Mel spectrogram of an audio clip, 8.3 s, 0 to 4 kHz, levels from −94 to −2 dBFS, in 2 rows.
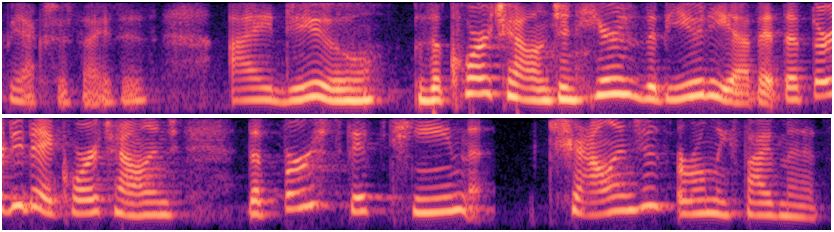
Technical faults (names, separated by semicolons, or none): automatic gain falling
